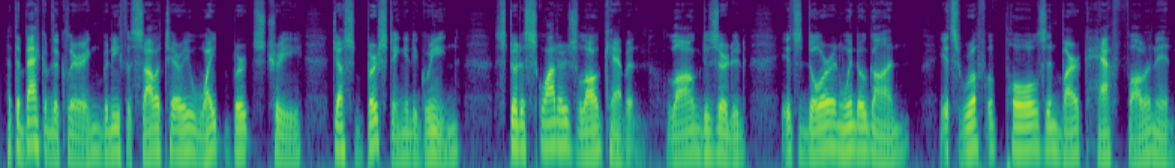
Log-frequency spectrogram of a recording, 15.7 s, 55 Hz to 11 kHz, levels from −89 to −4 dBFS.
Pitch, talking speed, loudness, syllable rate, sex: 90 Hz, 140 wpm, -22 LUFS, 3.9 syllables/s, male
